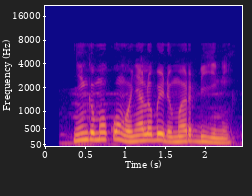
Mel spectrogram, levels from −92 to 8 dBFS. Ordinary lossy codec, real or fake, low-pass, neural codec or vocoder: MP3, 64 kbps; real; 7.2 kHz; none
